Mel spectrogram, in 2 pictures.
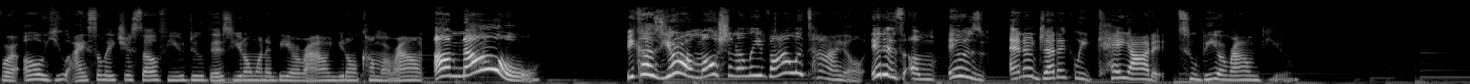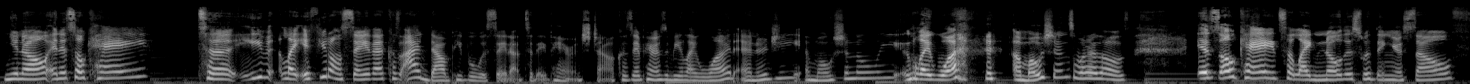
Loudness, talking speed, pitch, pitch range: -22 LUFS, 165 wpm, 230 Hz, 195-285 Hz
